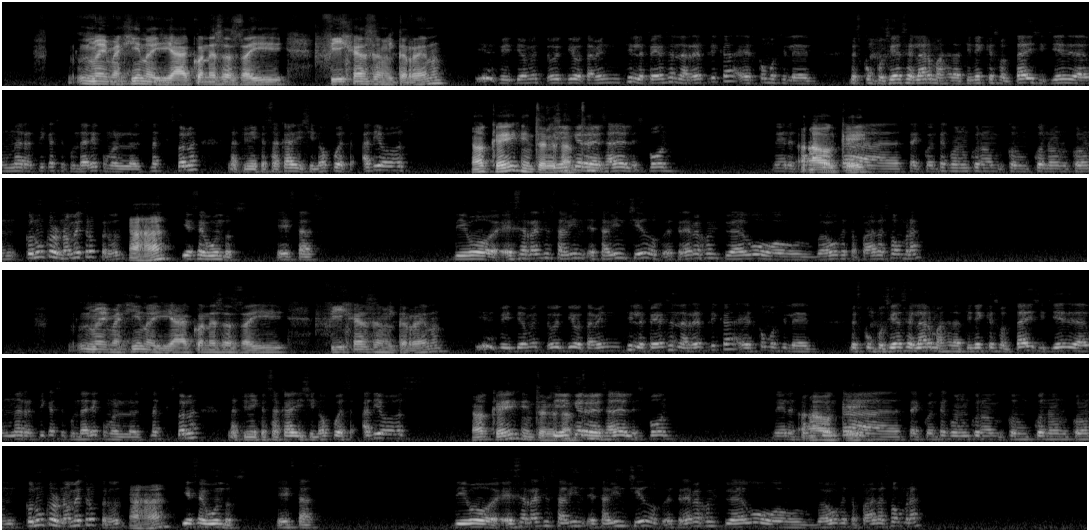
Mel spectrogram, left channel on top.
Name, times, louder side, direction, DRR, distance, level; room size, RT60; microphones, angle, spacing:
voice 1, 0.7-4.4 15.6-16.8 18.8-19.5 23.0-23.4, left 7 dB, 75° left, 0.4 m, -26 dB
voice 2, 4.7-8.1 8.5-14.9 16.4-17.7 18.6-23.0 23.5-24.1 24.5-24.9 26.2-30.9, equal, 10° left, 0.4 m, -31 dB
2.8 x 2.3 x 2.2 m
head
